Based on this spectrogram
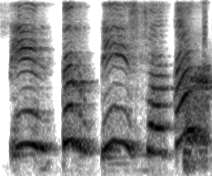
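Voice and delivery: put-on high childlike praise; child voice. Storyteller praises the group, still in high child voice. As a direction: praise them in a tiny kid voice.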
